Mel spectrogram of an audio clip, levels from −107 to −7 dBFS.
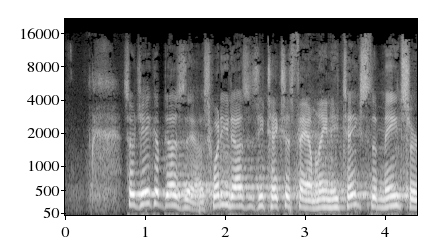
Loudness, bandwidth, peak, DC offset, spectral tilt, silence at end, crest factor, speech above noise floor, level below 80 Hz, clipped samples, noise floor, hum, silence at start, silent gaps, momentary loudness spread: -16 LUFS; 16.5 kHz; -2 dBFS; under 0.1%; -5 dB/octave; 0 s; 14 dB; 23 dB; -58 dBFS; under 0.1%; -38 dBFS; none; 0.35 s; none; 6 LU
